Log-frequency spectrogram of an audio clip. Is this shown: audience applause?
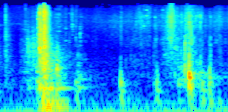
no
